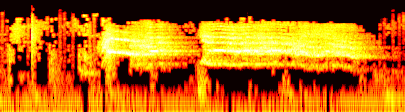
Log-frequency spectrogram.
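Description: A teenage girl screaming while being dragged away by force: two long, loud, high-pitched screams, the second longer and dropping slightly at its end. Short knocks of scuffling come before them.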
